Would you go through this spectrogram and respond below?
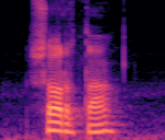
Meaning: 1. vanguard, choice men of the army 2. police 3. policemen 4. police squad, plural: شُرَط (šuraṭ) 5. bodyguard, henchman
- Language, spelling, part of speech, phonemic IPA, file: Arabic, شرطة, noun, /ʃur.tˤa/, Ar-شرطة.ogg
